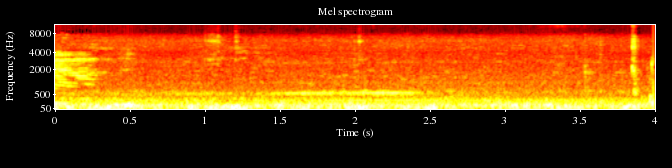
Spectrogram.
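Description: Car interior rumble from the engine and tyres while driving slowly on a wet street, steady and low.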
